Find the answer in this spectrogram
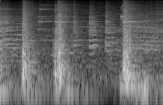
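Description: Marching band percussion: about four loud, unevenly spaced drum and cymbal hits, with high ringing tones sustained between them.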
